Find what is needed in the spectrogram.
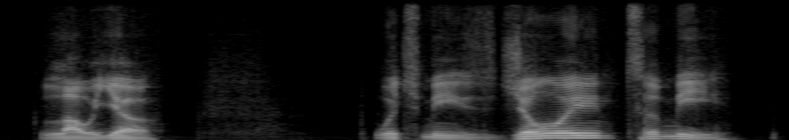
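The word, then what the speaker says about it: לוי: So Levi is the English, Lawya is the Hebrew, Lawya, which means join to me.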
